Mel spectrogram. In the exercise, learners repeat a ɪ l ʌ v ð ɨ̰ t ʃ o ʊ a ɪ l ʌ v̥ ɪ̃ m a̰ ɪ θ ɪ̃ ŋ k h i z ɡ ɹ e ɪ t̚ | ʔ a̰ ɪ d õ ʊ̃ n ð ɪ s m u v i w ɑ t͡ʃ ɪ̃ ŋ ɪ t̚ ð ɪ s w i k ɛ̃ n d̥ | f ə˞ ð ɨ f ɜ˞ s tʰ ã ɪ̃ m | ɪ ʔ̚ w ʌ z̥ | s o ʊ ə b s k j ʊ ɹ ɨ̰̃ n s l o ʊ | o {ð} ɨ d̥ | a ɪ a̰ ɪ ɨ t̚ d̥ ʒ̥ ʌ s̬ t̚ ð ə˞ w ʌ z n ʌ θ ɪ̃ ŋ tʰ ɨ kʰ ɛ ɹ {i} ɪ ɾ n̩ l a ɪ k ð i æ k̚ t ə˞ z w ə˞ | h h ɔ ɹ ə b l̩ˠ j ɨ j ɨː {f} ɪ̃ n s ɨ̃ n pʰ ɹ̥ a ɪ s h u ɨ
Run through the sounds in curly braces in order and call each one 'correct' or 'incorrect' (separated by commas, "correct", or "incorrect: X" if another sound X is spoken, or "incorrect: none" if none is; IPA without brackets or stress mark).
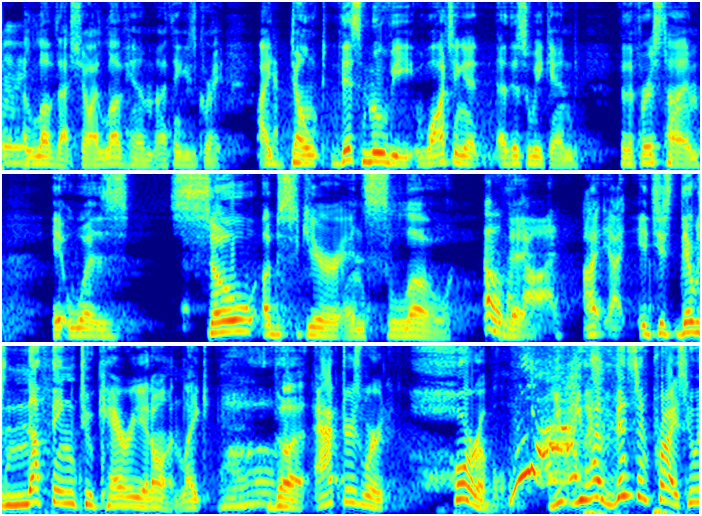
correct, correct, incorrect: v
